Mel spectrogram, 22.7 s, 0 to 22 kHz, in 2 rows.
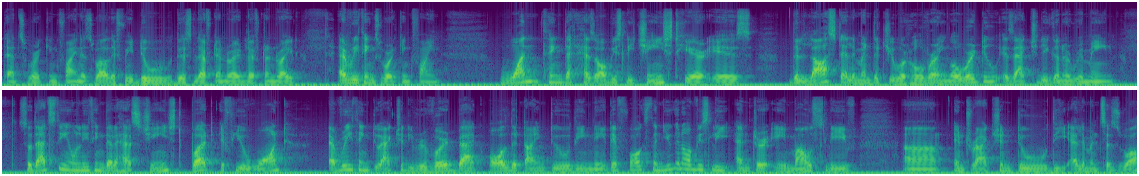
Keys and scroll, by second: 17.5 super+2, 22.6 super+3.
